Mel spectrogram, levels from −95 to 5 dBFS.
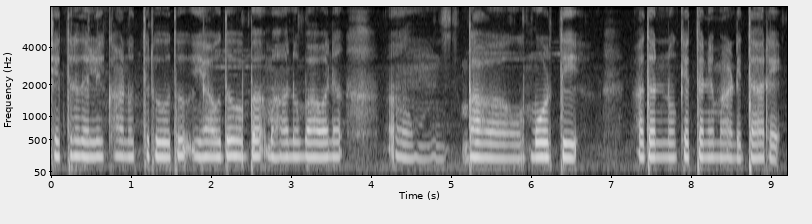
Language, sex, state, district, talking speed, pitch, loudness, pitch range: Kannada, female, Karnataka, Raichur, 70 wpm, 225 Hz, -20 LUFS, 220-230 Hz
